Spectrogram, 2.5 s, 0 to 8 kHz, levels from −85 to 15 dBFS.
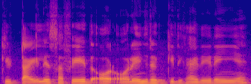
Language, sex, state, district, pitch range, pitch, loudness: Hindi, male, Uttar Pradesh, Shamli, 120-145 Hz, 140 Hz, -19 LUFS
